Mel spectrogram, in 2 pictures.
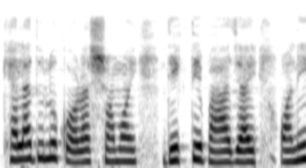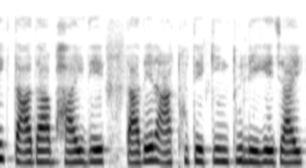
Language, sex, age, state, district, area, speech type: Bengali, female, 60+, West Bengal, Purba Medinipur, rural, spontaneous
